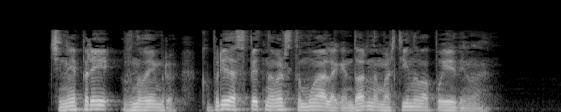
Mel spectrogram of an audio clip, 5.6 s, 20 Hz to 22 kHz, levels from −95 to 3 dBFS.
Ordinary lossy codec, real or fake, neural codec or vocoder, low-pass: MP3, 32 kbps; real; none; 7.2 kHz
